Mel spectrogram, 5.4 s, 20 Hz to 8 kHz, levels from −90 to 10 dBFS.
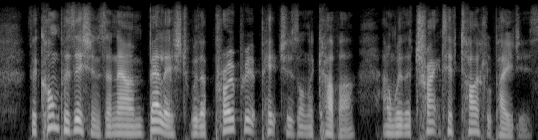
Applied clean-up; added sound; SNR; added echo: none; none; none; none.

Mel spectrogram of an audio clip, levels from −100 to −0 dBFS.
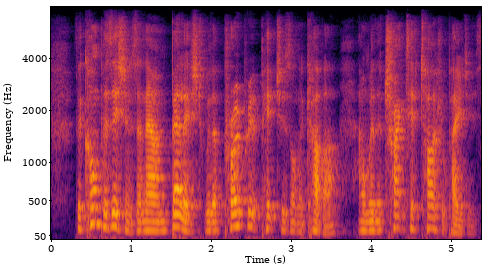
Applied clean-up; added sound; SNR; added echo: none; none; none; reverberation time 0.4 s.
